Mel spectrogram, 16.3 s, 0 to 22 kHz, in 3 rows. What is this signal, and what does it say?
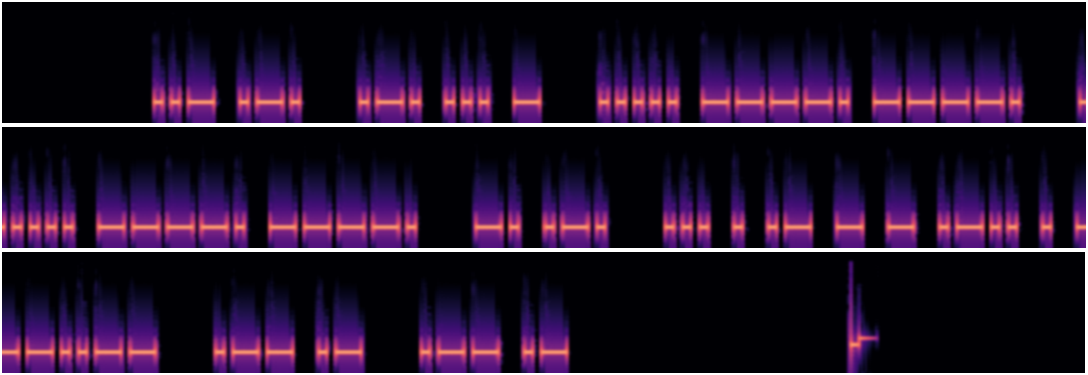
Morse code, heard as a keyed tone, about 28 wpm, 700 Hz. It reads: UR RST 599 599 NR SEATTLE, WA WA
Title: Practice QSO - Exchange 1 - Beginning - 28wpm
